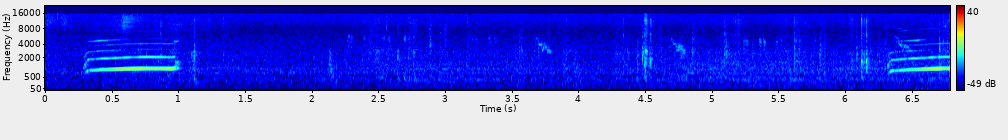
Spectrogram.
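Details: Little owl in vineyards at Trebujena, Spain, on 20 February 2018: two clear mewing notes about six seconds apart, each sliding up and then holding steady, over faint background hiss with occasional soft ticks.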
